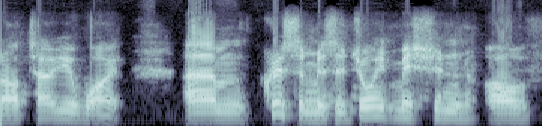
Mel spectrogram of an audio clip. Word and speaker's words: XRISM: x r i s m uh but it's pronounce chrisum as you said um and it stands for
